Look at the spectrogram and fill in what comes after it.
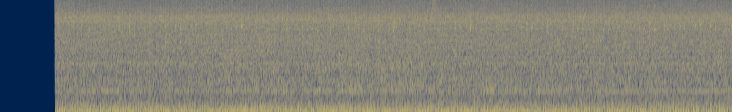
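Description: Jeep engine idling steadily with a low, even pulse, heard from inside the cab; it cuts in abruptly about half a second in, after silence.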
